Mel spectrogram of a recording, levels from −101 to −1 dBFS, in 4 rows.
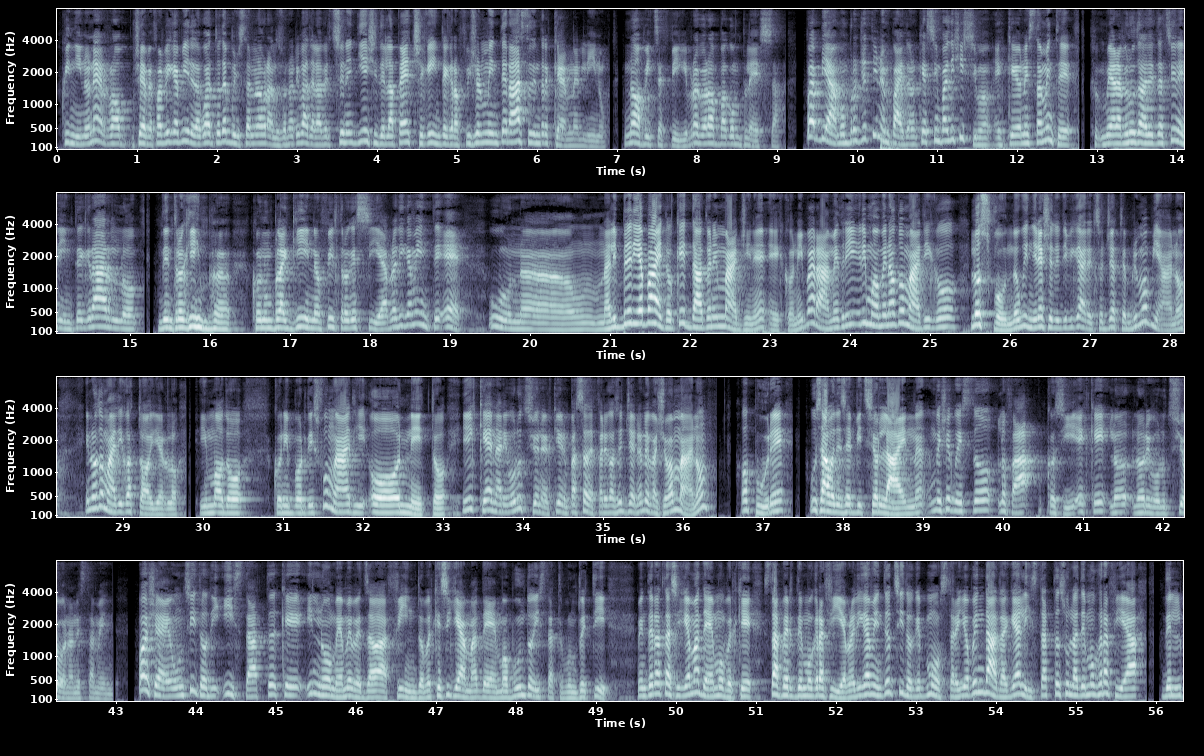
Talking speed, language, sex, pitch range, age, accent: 190 wpm, English, male, 145-195 Hz, 30-49, Italian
